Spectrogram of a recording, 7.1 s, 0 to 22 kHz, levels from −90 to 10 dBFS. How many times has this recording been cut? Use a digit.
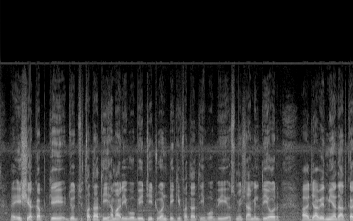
0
